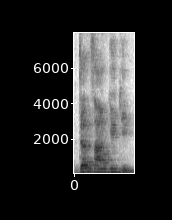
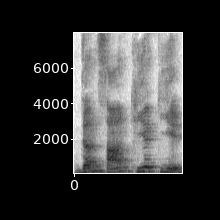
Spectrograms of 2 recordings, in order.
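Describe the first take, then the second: First: The word ends on a plain long 'ee' vowel. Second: The word ends with an added final 'y' glide. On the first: "हम लोग सीधा बोलेंगे" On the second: "सही उच्चारण निकालिएगा तो यहाँ पर बोलना होगा"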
